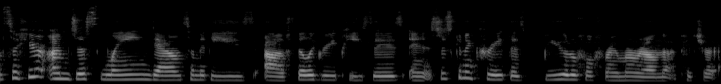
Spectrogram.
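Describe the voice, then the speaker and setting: A middle-aged woman from Canada talks through her crafting in a loose, rambling way, full of ums and restarts. Her voice is bright and clear, but stuffy and nasal from a lingering cold. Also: medium pitch, rough recording. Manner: chatty, rambling, many ums. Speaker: craft vlogger. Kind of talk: casual crafting voice-over.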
